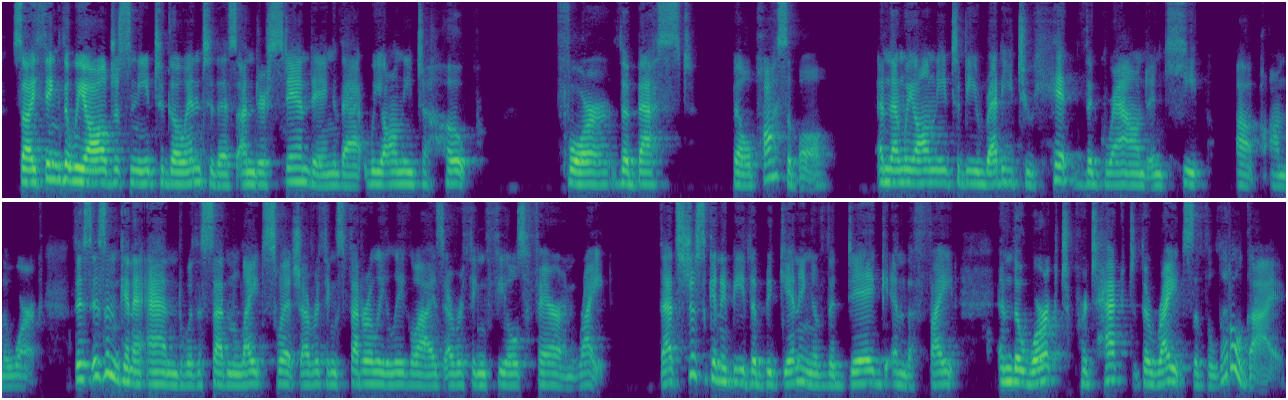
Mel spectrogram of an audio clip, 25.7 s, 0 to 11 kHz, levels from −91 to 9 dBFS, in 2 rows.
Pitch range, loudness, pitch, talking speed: 150-175 Hz, -22 LUFS, 160 Hz, 195 wpm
